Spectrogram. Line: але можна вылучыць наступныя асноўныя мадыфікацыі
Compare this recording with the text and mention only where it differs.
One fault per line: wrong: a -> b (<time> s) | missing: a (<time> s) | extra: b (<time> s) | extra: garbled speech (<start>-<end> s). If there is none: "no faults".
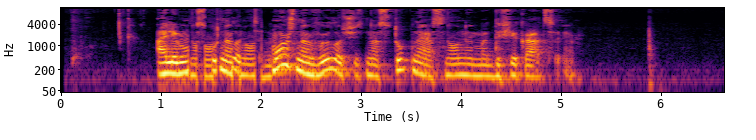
extra: garbled speech (1.3-2.1 s)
